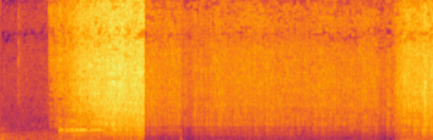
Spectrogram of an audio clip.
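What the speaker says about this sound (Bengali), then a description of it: "রসুনটা ভাজা হয়ে গেছে এখন ক্যাপসিকামের টুকরোগুলি এখানে দিয়ে দেব" Capsicum pieces go into oil with fried garlic, raising a sudden loud sizzle for about a second that then drops to a low, steady frying hiss and swells again at the end.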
